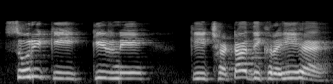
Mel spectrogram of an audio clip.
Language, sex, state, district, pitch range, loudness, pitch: Hindi, female, Bihar, Araria, 265-300 Hz, -14 LUFS, 275 Hz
